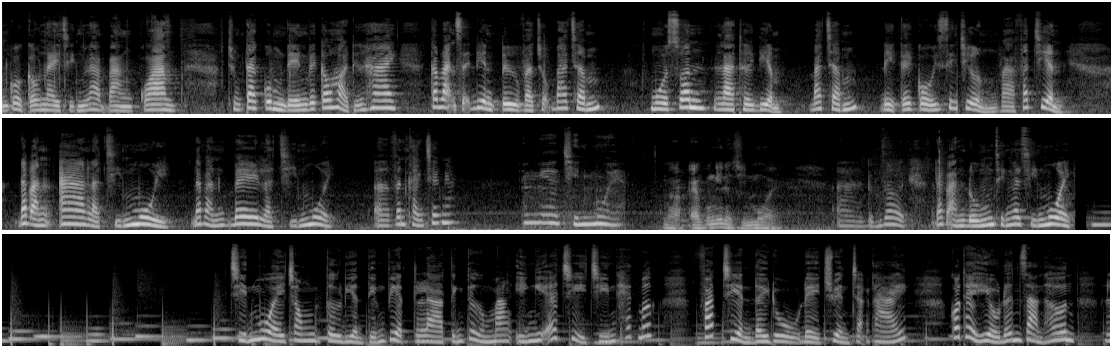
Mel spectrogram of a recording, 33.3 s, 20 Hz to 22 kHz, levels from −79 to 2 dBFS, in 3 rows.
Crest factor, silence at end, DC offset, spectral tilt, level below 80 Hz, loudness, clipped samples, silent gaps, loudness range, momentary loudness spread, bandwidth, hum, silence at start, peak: 20 dB; 0 s; under 0.1%; -5.5 dB/octave; -54 dBFS; -24 LUFS; under 0.1%; 21.81-21.93 s; 6 LU; 13 LU; 15 kHz; none; 0 s; -4 dBFS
